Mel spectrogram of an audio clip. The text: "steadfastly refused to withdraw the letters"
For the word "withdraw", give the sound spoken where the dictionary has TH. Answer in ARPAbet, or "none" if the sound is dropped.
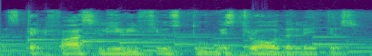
S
